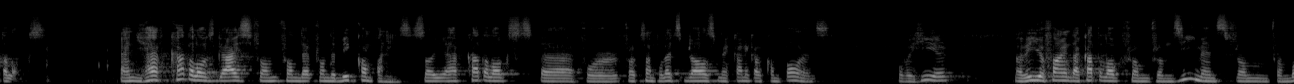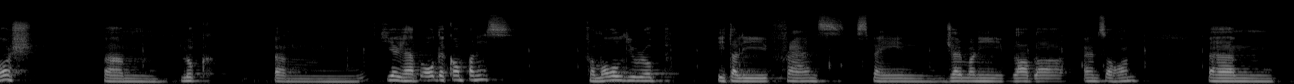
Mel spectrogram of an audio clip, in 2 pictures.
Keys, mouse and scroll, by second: 5.8 click.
